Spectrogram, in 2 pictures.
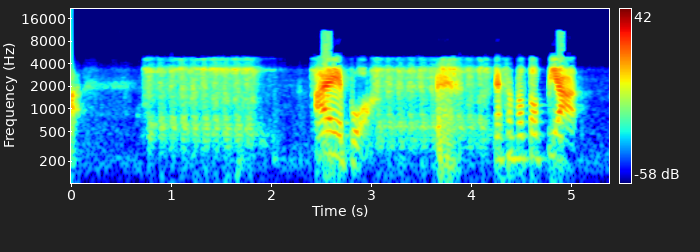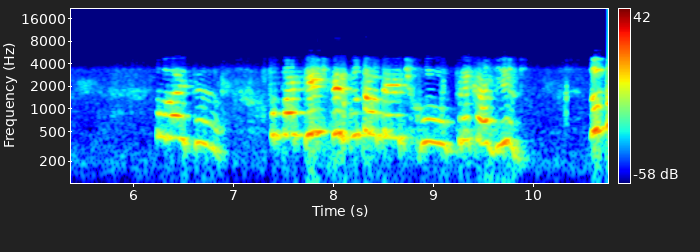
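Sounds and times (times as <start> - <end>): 
quiet hiss: 0.0 - 0.7, 4.3 - 10.7
gunshot sound effect rapid rattling burst of shots: 0.8 - 2.0, 3.0 - 4.4
speech: 2.6 - 3.2, 4.3 - 5.1, 6.4 - 10.0, 10.6 - 10.7.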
